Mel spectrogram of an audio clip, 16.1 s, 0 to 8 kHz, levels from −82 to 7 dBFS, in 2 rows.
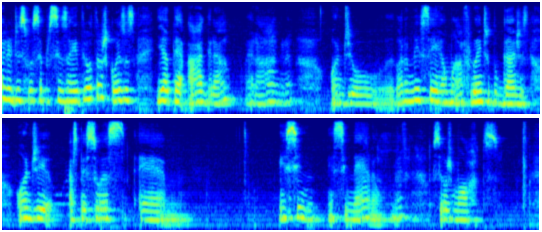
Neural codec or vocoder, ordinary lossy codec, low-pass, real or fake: vocoder, 24 kHz, 100 mel bands, Vocos; none; 7.2 kHz; fake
